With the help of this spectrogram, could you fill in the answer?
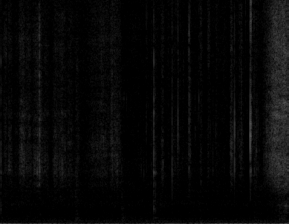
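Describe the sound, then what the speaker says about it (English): Steady soft patter of rain falling outdoors, heard faintly from indoors as a continuous hiss with a few light taps. "Yep, it's raining out there."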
